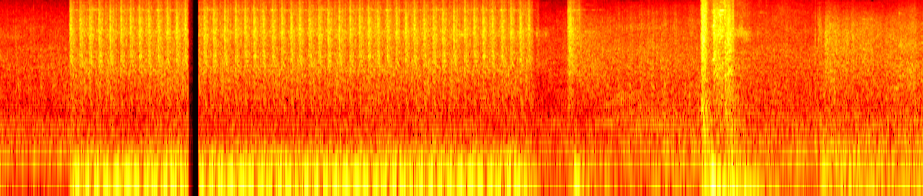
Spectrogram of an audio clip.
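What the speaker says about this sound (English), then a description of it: "Ah! I'm being shot!" Aircraft machine guns fire in the War Thunder flight game as a loud, rapid, sustained burst that breaks off briefly and resumes, then gives way to scattered impacts and a sharp bang, with no talking.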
